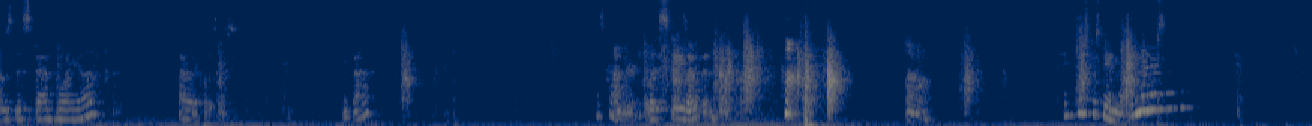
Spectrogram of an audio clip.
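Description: Stiff paper rustles and scrapes as hands handle a book.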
